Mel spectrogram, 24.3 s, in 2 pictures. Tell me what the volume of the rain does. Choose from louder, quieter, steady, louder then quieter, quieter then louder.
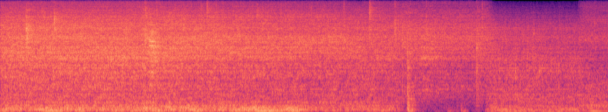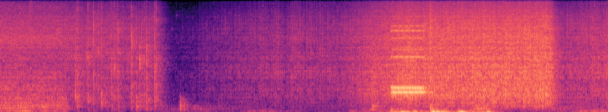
quieter then louder.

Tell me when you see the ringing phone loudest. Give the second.
20 s.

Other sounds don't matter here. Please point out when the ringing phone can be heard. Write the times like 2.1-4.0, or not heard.
19.9-22.0.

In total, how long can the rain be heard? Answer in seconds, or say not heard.
24 s.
